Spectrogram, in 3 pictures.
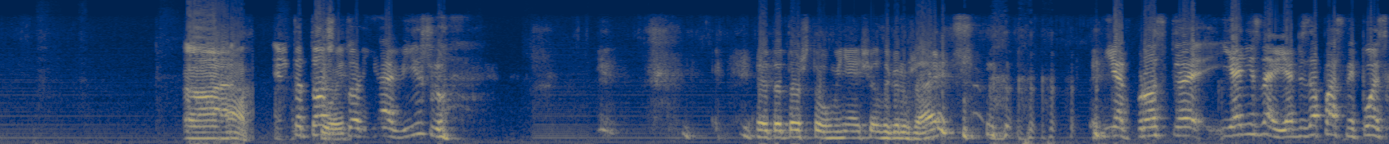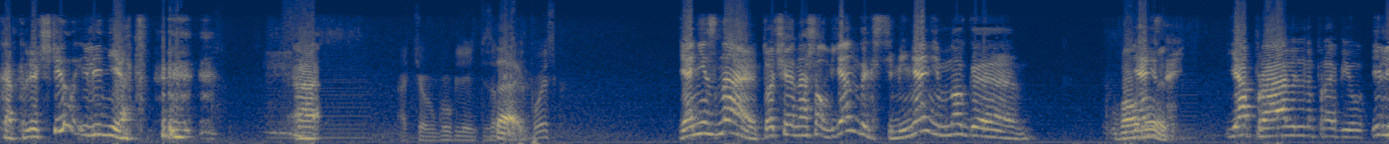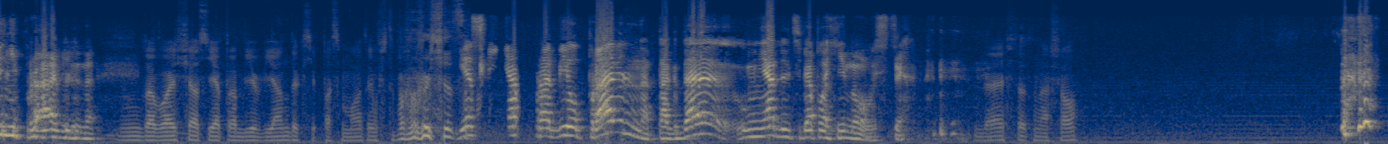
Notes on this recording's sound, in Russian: записанный в не очень высоком качестве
